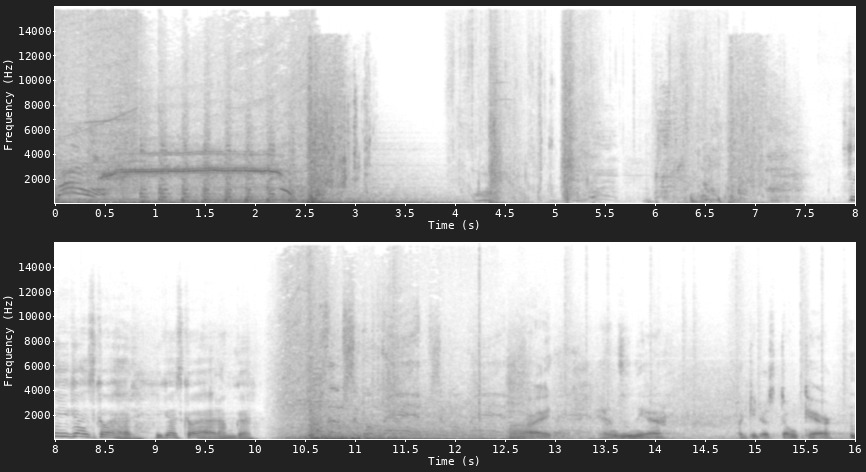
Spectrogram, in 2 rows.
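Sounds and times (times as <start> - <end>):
trailer music with high tones: 0.0 - 4.0, 10.1 - 16.0.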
